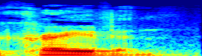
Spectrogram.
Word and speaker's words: Craven: I used a K. C. Yep. Yeah. See, he's calling you a Craven. He's calling you a coward. I'm used to hard C sounds just starting with K.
